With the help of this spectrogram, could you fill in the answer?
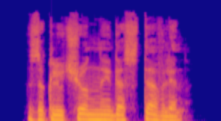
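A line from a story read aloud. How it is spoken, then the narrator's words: Very quiet mutter. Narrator (Russian): пробормотал гвоздь очень тихо, так, чтобы никто не услышал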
